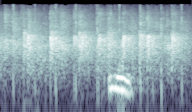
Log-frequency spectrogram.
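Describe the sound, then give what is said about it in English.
An audience claps for the Lord in a dense, steady burst of many hands, with a brief vocal exclamation rising in the middle of the applause. “Okay, give the Lord a clap of it.”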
